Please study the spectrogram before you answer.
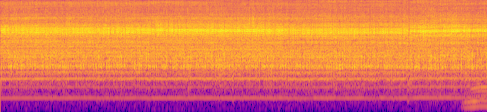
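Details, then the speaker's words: Washing machine drain pump with impeller problem: steady, piercing high whine with hissy buzz, constant pitch; pump running noisily, said to be overpowered, replacement ordered. "Voltando mais aqui pro vídeo, a eletrobomba dela está com muita potência. Então é onde está ocasionando aí todo esse barulho,"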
